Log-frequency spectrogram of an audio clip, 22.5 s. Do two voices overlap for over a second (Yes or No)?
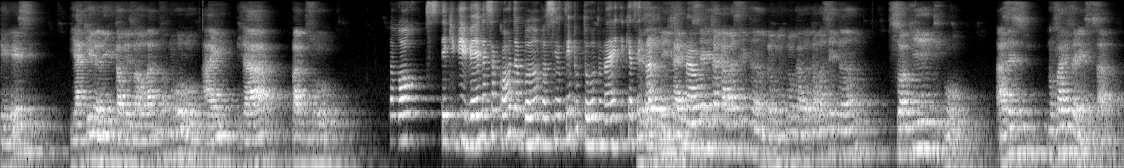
Yes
